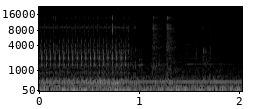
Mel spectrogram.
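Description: Small self-priming 12 V water pump running with a steady buzz while the solenoid shut-off valve is powered open, stopping about a second in when power is taken off and the valve closes, dead-heading the pump.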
